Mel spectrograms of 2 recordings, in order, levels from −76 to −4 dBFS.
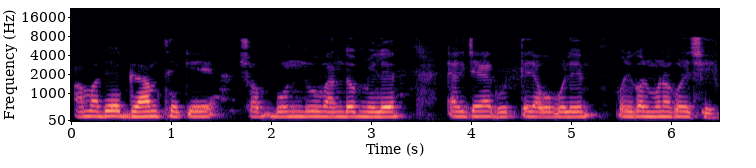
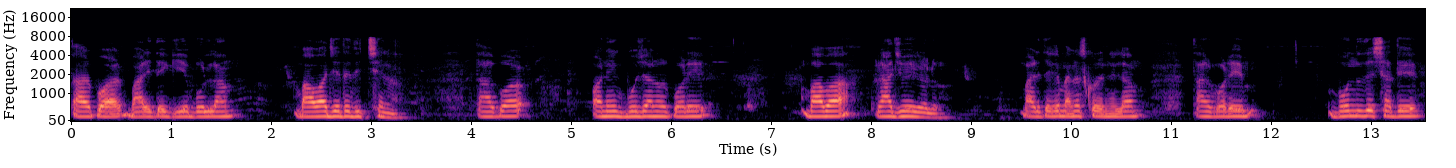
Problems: none marked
